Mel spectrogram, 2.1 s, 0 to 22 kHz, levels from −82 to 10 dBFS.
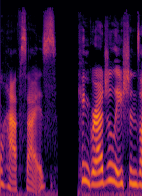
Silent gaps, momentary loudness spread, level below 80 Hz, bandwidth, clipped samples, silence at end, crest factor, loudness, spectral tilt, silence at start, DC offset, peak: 0.87-1.14 s; 11 LU; -50 dBFS; 19 kHz; under 0.1%; 0 s; 18 dB; -18 LUFS; -2 dB/octave; 0 s; under 0.1%; -2 dBFS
